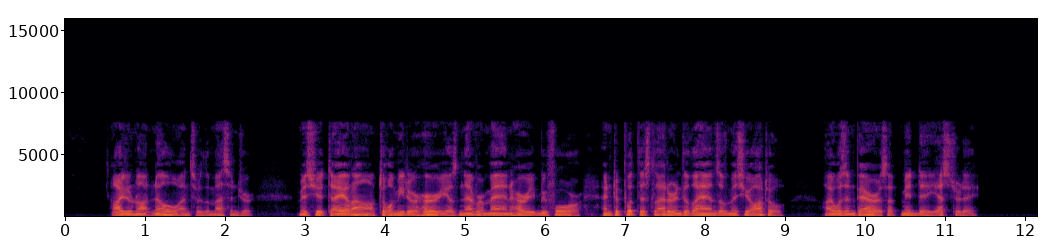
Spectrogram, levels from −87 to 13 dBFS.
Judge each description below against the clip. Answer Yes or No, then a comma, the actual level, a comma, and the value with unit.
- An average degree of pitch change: Yes, average, 3.2 semitones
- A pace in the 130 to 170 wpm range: No, average, 180 wpm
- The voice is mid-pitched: No, low, 115 Hz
